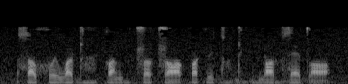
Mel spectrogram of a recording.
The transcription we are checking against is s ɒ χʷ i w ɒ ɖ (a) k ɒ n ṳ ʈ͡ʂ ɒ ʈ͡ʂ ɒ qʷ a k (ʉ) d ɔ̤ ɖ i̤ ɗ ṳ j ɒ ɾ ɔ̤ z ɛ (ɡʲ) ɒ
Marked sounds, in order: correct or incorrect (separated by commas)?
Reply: incorrect, correct, incorrect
